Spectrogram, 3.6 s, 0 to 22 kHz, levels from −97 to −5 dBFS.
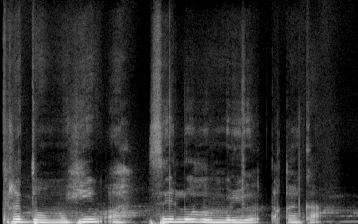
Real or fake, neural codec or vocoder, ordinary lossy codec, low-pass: fake; codec, 44.1 kHz, 7.8 kbps, Pupu-Codec; none; none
